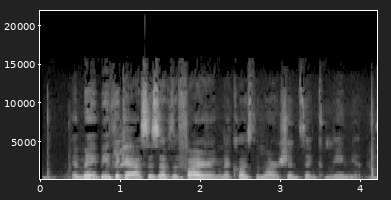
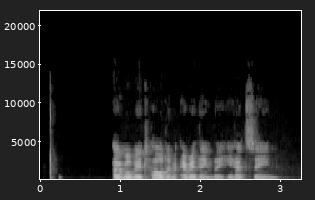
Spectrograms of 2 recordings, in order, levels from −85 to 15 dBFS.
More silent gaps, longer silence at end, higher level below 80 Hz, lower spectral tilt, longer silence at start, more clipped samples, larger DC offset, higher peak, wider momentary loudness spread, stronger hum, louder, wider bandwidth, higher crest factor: neither; second, 0 s vs 0.3 s; first, -40 dBFS vs -58 dBFS; second, -3.5 dB/octave vs -5 dB/octave; about the same, 0.05 s vs 0.1 s; neither; neither; about the same, 0 dBFS vs -2 dBFS; about the same, 14 LU vs 14 LU; neither; first, -15 LUFS vs -19 LUFS; first, 16 kHz vs 13 kHz; about the same, 16 dB vs 18 dB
